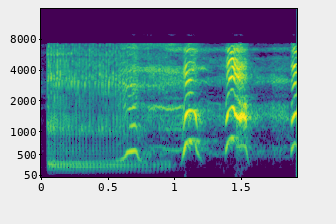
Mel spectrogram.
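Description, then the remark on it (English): A voice imitates a slow, relaxed fart: a low, buzzy drawn-out rumble lasting about half a second, then a few short rising-and-falling vocal swoops, moderately loud. “And I heard the most relaxed sounding, leisurely fart you could imagine. It was just like.”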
